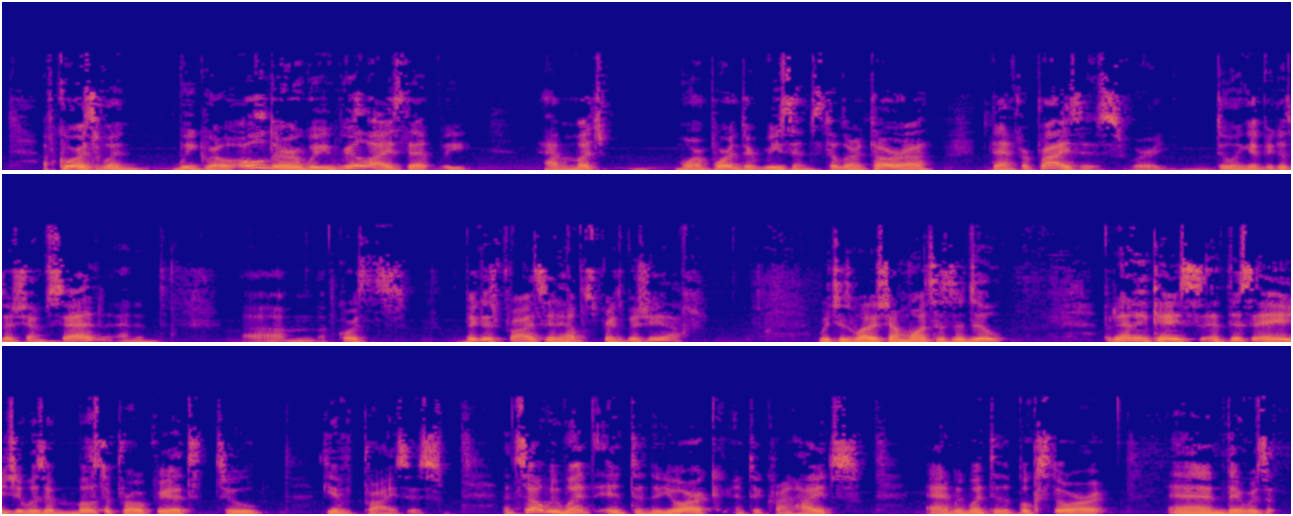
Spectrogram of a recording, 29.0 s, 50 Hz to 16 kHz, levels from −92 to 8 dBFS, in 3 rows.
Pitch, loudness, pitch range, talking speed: 160 Hz, -23 LUFS, 145-180 Hz, 165 wpm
